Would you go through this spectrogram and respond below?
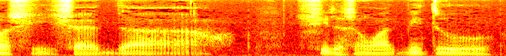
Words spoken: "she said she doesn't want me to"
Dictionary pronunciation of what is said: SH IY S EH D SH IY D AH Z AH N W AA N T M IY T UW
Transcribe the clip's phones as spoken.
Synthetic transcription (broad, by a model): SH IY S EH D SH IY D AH S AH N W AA T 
